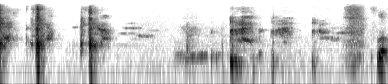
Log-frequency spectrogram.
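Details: A brief coughing fit: several sharp, explosive coughs in quick succession, then softer voiced sounds.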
